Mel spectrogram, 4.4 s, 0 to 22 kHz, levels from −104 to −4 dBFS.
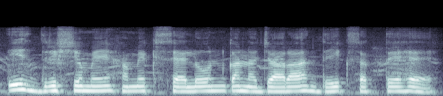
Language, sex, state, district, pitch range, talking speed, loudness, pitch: Hindi, male, Assam, Sonitpur, 145-160 Hz, 150 wpm, -15 LUFS, 150 Hz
